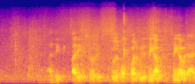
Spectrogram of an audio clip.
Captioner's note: man speaking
